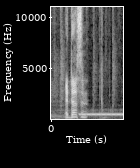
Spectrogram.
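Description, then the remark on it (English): A short burst of speech gives way to a steady, continuous pre-recorded electronic telephone ringing tone, a single low hum that holds evenly and clearly to the end. “It's not dead air. It's because the phone's ringing.”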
